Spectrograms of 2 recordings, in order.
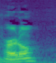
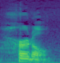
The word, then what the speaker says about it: Poeltl: Jakob Poeltl. No, yeah, it's spelled P-O-E-T-L. – I thought it was Jacob. – It's Jakob Poeltl, like H, oh. Like hurdle. All right, but it's a P.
